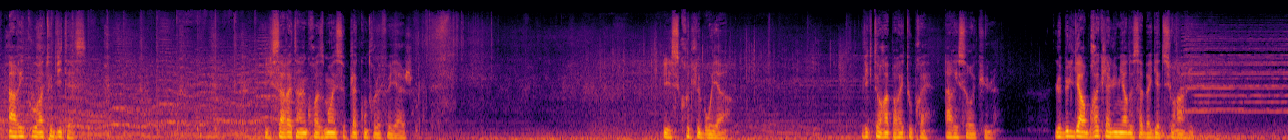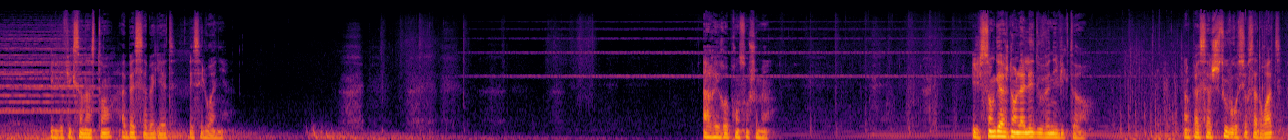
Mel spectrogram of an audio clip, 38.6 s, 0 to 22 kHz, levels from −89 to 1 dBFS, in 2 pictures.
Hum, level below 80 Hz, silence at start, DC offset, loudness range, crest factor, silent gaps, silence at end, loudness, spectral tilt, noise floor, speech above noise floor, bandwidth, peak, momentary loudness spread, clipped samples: none; -40 dBFS; 0 s; under 0.1%; 14 LU; 22 dB; none; 0 s; -21 LUFS; -6 dB/octave; -61 dBFS; 42 dB; 16 kHz; -2 dBFS; 24 LU; under 0.1%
